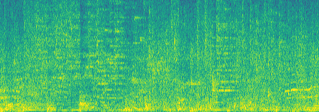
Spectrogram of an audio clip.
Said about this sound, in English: Hail the size of softballs destroy thousands of homes and autos. Terrifying storms blasting up to softball-sized hail.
